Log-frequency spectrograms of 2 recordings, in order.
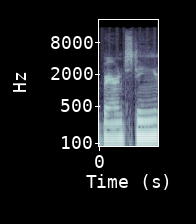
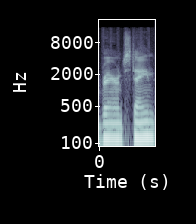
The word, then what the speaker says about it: Berenstain: that they would emerge gloss over the word Berenstein or Berenstain Bear they it's just it's something that's such a different pronunciation I I don't gloss over a difference I guess between a an in and an Ain I'm sorry I'm kicking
